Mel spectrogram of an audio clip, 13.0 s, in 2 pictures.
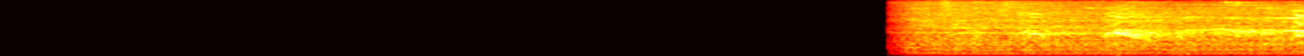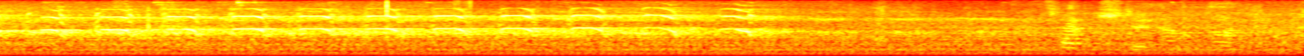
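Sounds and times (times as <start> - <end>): low steady hum: 4.5 - 13.0.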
